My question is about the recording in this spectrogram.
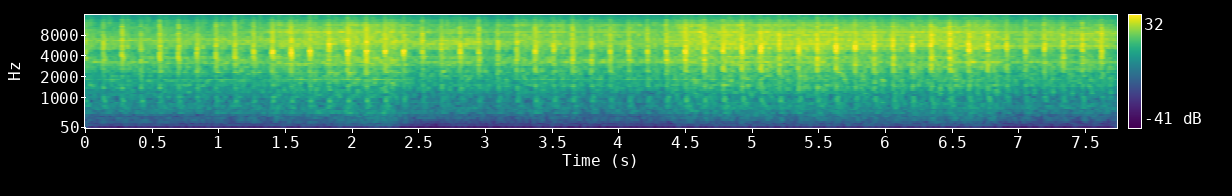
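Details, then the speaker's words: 1989 Ford F250 5.8L V8 after cleanup, battery and fuel injector wire fixes: loud, steady running with an even, regular pulse and no knock or miss; runs normally, just noisy. "all right it actually sounds like a normal engine for once you do that"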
